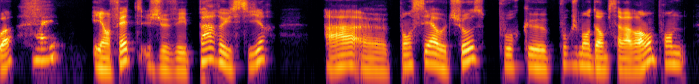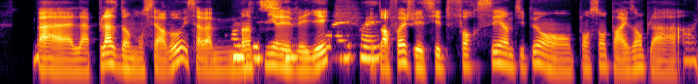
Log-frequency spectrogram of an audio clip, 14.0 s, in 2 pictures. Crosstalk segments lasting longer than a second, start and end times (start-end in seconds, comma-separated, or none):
9.2-10.9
